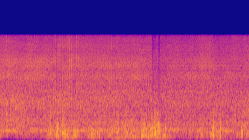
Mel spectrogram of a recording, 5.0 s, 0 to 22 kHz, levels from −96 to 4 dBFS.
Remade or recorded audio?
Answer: remade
